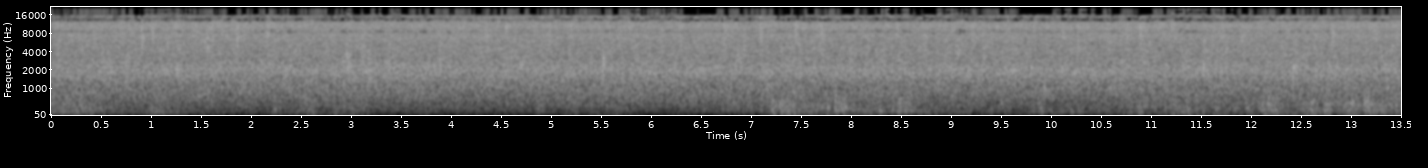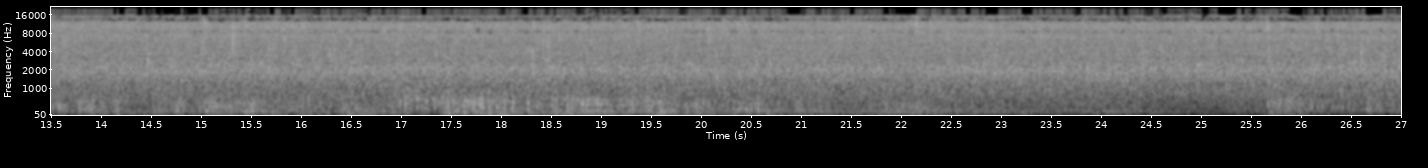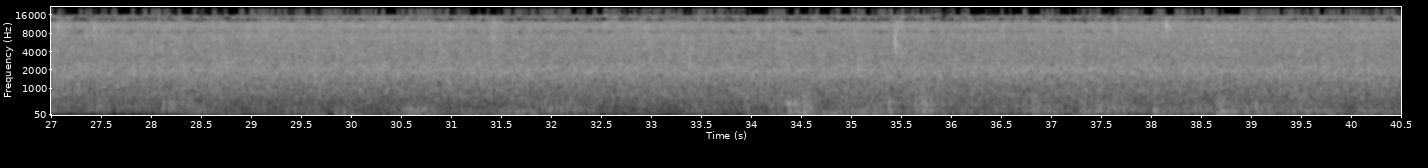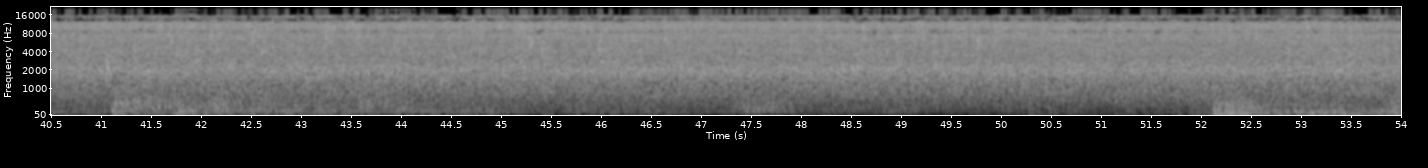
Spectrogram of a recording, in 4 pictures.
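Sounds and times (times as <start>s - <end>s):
heavy rain hissing: 0.0s - 54.0s
rolling thunder: 10.8s - 23.2s, 34.2s - 45.0s, 52.1s - 54.0s.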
